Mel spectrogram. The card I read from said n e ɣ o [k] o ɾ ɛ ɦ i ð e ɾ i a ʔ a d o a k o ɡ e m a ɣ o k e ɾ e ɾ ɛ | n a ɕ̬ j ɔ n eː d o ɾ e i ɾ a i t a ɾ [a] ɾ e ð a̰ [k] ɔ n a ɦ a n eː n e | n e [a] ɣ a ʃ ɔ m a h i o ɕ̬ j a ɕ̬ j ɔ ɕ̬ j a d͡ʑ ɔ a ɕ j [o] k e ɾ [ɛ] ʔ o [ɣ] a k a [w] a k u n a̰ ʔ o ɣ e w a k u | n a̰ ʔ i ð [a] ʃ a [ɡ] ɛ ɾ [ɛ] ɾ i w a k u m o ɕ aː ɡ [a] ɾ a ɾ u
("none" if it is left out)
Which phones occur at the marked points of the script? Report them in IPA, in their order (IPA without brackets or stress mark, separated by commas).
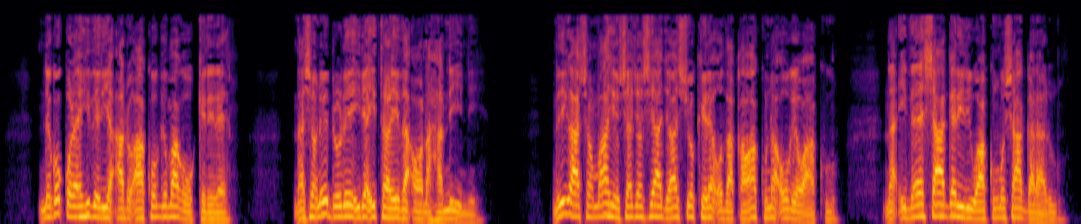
k, a, ʔ, i, o, ɛ, ð, w, ɛ, ɡ, i, a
